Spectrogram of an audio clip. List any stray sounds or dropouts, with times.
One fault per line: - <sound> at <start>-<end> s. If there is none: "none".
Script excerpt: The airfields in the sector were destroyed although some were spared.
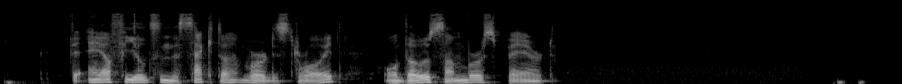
none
